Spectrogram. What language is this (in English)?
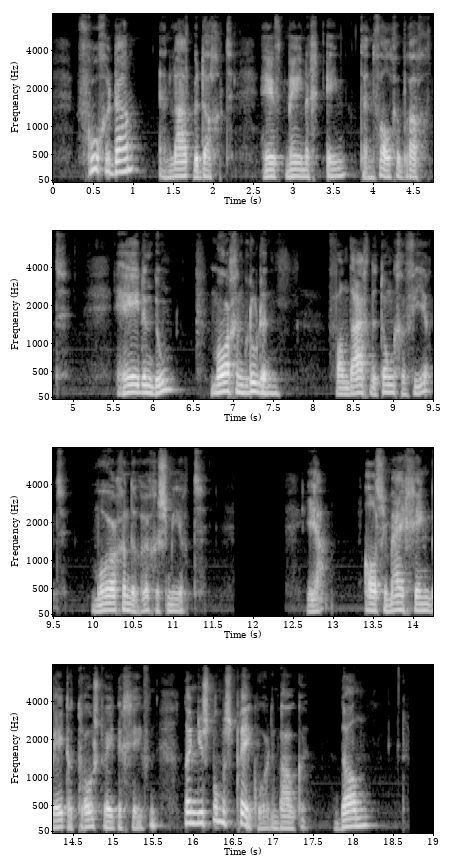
Dutch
